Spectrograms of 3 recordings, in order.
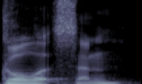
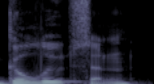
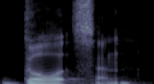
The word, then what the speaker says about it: Gulletson: It's Glenn Gulletson. I I kept saying Galuten. It's Gulletson. It's a Gully.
